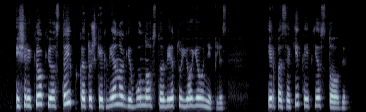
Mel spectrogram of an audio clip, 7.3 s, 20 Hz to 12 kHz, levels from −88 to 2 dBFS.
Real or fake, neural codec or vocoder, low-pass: real; none; 10.8 kHz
